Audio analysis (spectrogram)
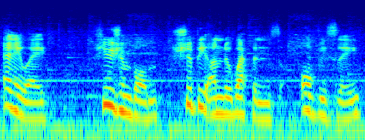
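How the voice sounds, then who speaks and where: A woman's voice: lowish voice, animated, moderate pace, faint music behind, lightly acted, poor audio. A woman voicing a stern older male mentor in a visual novel, dry and instructive.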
